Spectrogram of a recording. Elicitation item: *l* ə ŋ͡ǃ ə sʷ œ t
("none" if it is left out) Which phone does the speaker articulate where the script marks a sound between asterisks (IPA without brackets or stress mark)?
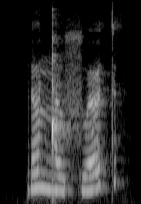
ɾ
